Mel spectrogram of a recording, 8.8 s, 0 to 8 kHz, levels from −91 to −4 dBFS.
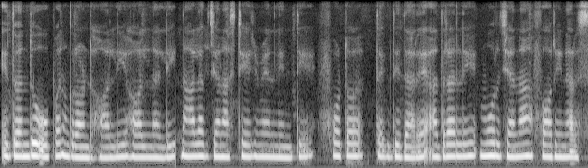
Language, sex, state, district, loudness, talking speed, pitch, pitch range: Kannada, female, Karnataka, Mysore, -15 LUFS, 130 wpm, 210 Hz, 205-220 Hz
